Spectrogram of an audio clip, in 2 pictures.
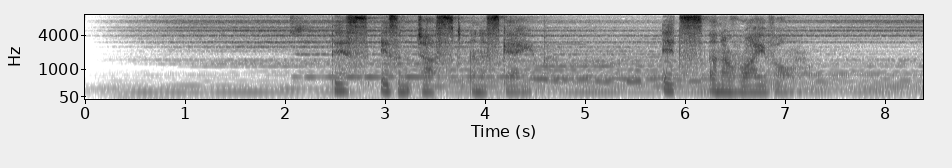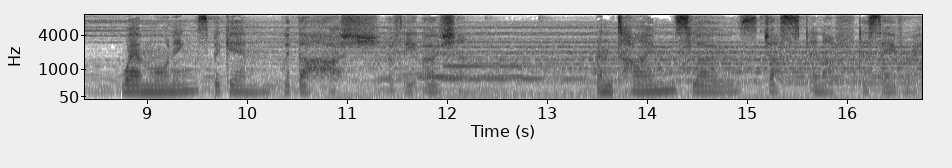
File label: female voices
